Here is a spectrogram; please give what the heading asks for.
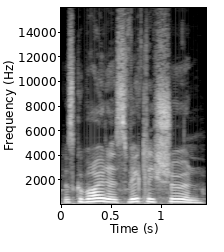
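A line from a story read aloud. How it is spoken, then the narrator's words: Plain. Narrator (German): sagte ich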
